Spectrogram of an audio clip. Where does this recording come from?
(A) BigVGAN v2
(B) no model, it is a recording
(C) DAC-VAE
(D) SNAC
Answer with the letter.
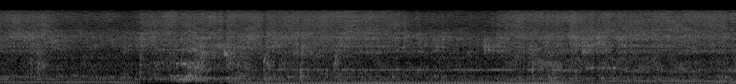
D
